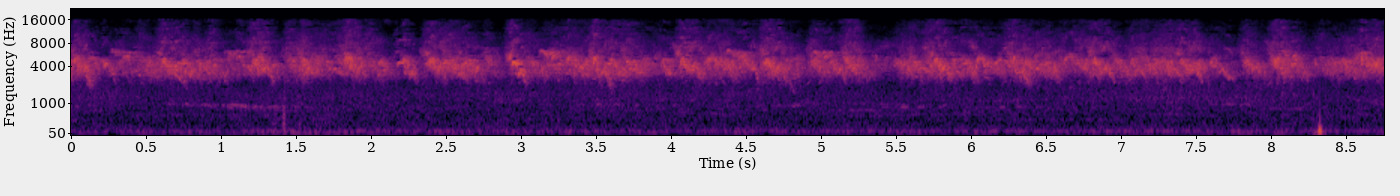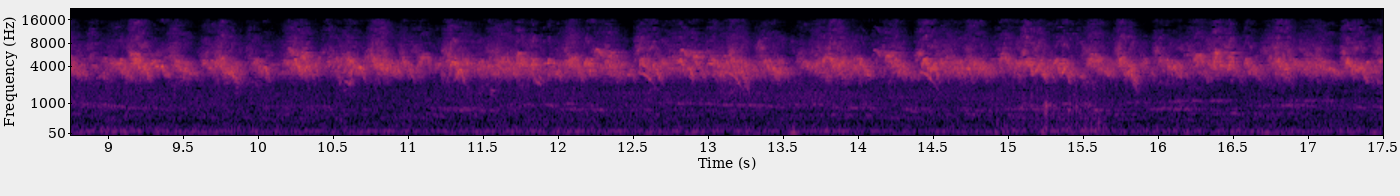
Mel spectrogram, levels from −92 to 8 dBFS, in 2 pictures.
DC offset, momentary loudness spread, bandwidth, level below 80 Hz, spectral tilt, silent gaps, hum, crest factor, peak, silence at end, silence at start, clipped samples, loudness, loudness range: under 0.1%; 3 LU; 16.5 kHz; -74 dBFS; 2 dB/octave; none; none; 18 dB; -22 dBFS; 0 s; 0 s; under 0.1%; -36 LUFS; 1 LU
